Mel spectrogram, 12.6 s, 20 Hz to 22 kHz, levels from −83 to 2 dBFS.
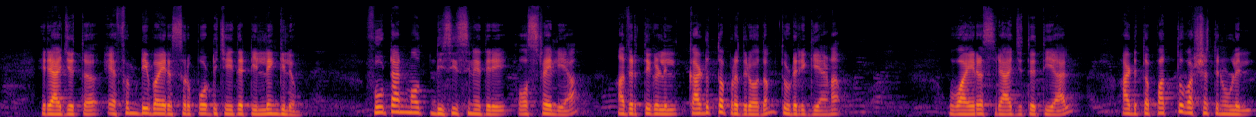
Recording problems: background chatter; faint; throughout; 3 voices, 30 dB below the speech

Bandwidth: 17.5 kHz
